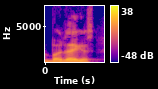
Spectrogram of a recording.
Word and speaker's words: bodega: like what the heck's Boda but I realized that she couldn't pronounce Bodega which is you know Spanish that's how you say it uh but I was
